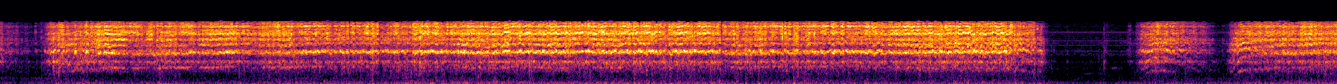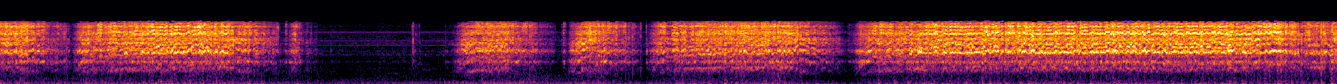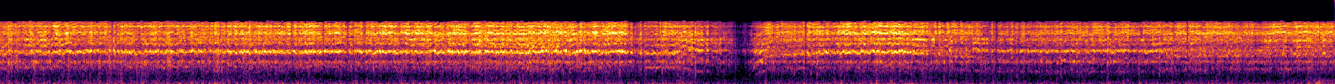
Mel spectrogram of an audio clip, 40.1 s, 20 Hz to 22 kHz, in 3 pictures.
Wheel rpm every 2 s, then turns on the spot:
100, 220, 230, 230, 220, 70, 130, 160, 30, 70, 130, 170, 210, 220, 230, 230, 190, 150, 190, 180.
10-12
